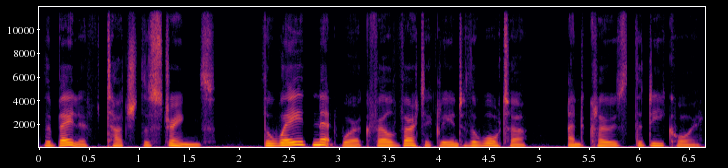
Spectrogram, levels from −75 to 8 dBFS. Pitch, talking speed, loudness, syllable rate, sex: 165 Hz, 160 wpm, -17 LUFS, 4.9 syllables/s, female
